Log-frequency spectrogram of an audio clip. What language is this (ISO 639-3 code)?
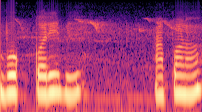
ori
